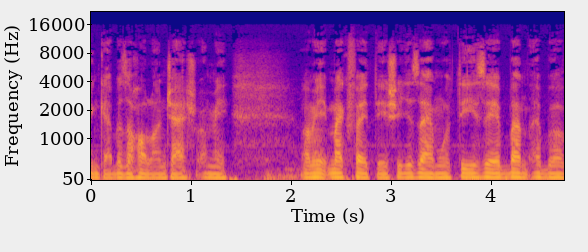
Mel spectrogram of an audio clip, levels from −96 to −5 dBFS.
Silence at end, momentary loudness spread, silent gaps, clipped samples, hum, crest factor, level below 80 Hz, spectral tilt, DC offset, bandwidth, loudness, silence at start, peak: 0 s; 10 LU; none; under 0.1%; none; 18 dB; -40 dBFS; -5 dB/octave; under 0.1%; 14 kHz; -25 LUFS; 0 s; -8 dBFS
